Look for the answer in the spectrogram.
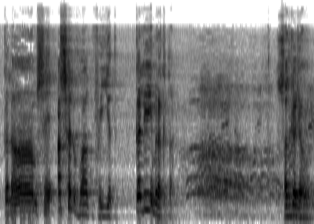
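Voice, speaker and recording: A middle-aged man with a Punjabi accent preaching a sermon at a religious gathering, telling a story that swings between loud declaiming and soft asides, repeating phrases for effect. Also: fairly high pitch, a little hiss or hum. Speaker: Shia cleric preaching at a majlis. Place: religious gathering before an audience.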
